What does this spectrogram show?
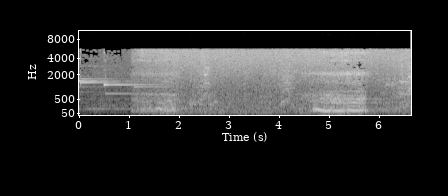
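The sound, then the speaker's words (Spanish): Loud, guttural human snoring, two heavy rasping snores a few seconds apart, the second louder and rumbling like a growl, with faint breathing noise between them. “esto dicen todas las personas roncadoras la confirmación de que roncan es que ellos lo niegan.”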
